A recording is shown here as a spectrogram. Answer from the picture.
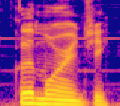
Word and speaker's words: Glenmorangie: Glenmorangie.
